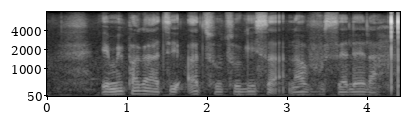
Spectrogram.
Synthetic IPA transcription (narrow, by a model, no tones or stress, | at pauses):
imipʰak̬atʰiatʰutʰuk̬isa̰navusɛlɛːla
